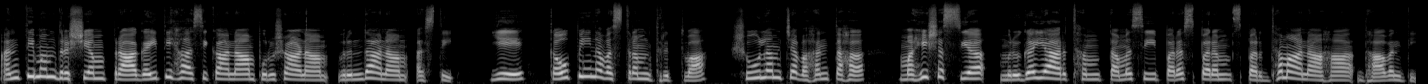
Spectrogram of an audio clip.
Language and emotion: Sanskrit, neutral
